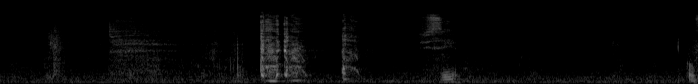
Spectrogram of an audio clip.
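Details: Cough from an actress in a French film scene.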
